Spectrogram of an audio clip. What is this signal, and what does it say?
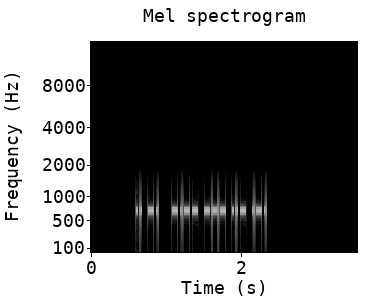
Morse code, heard as a keyed tone, about 44 wpm, 700 Hz. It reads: IN YOUR
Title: Sets of 2 Words 45wpm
